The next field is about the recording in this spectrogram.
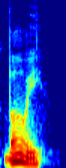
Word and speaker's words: Bowie: I mean, a Bowie knife. – No, it's Bowie. That's like David Bowie? I think you got a thing for David Bowie. – That's I do. – Say Bowie. – Well, it's spelled that way.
